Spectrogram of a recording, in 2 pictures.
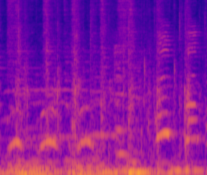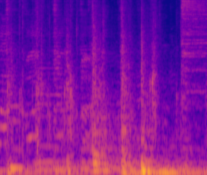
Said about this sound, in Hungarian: Nagyon köszönjük szépen a meghívást a Szimplakertnek, nekik is jár a nagy taps!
